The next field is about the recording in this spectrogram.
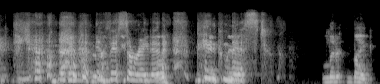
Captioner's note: both laughing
